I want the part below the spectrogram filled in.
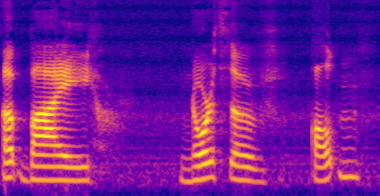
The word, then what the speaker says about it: Alton: In Alton, the T is silent. It's Alon. Alton.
